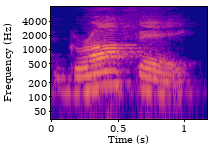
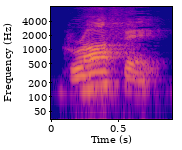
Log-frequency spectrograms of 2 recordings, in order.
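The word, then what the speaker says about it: γραφή: And this word is pronounced as graphe, graphe, graphe, okay?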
